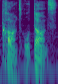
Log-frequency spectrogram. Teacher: The second feature is that broad A. Take a word like can't or dance. That A in the middle will be stretched.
